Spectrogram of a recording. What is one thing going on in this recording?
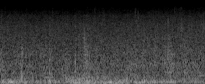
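Footsteps run on a stone floor.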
